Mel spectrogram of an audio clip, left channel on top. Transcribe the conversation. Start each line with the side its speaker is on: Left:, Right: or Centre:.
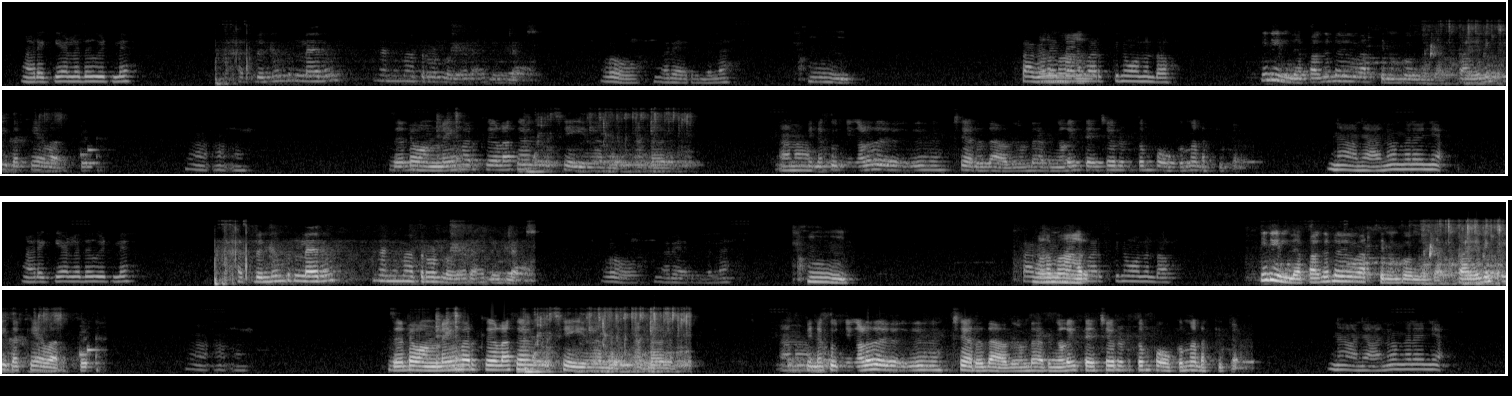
Left: അരൊക്കെയള്ളത് വീട്ടില്
Right: ഹസ്ബൻറും പിള്ളേരും ഞാനും മാത്രേ ഉള്ളൂ വേറാരുവില്ല
Left: ഓഹ് വേറെ ആരുവില്ലല്ലേ
Right: ഉം
Left: പകല്
Right: ഞങ്ങള്
Left: എന്തേലും
Right: മാറി
Left: വർക്കിന് പോകുന്നുണ്ടോ
Right: ഇല്ലില്ല പകല് വർക്കിനൊന്നും പോന്നില്ല പകല് ഇതൊക്കെയാ വർക്ക്
Left: ആഹ് ആഹ് ആഹ്
Right: ഇത ഓൺലൈൻ
Left: ഉം
Right: വർക്കുകളൊക്കെ ചെയ്യുന്നുണ്ട് അല്ലാതെ
Left: ആണോ
Right: പിന്നെ നി ഞങ്ങൾ ചെറുത അതുകൊണ്ട്ണ് അത്ങ്ങൾ ഇട്ടേച്ച ഒരിടത്തും പോക്കും നടക്കില്ല
Left: ഞാനും അങ്ങനെ തന്നെയാ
